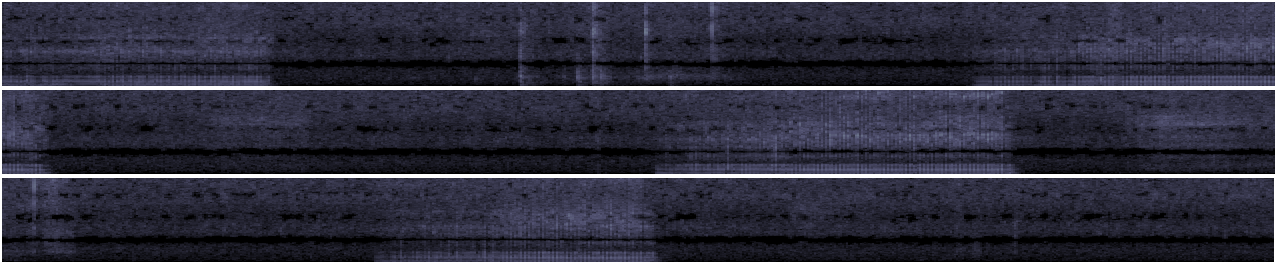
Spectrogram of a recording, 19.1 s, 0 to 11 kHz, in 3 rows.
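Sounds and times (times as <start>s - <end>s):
dog snoring: 0.0s - 1.4s, 4.8s - 6.7s, 9.6s - 11.5s, 14.6s - 16.1s
faint dog breath: 7.3s - 8.1s, 11.9s - 13.2s.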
